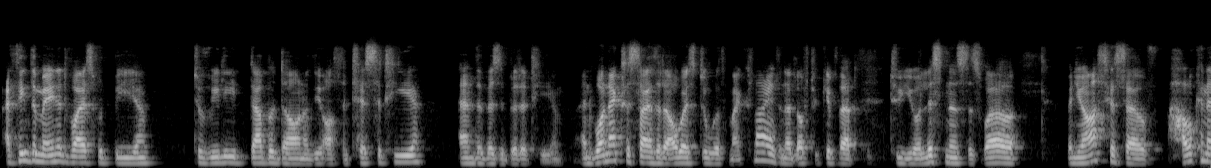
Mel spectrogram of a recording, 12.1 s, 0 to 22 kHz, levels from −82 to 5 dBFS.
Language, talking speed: English, 220 wpm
